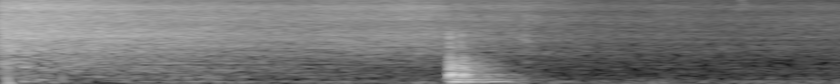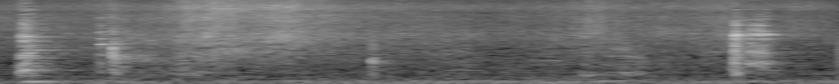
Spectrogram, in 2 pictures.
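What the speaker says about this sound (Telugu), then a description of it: "ఇప్పుడు పప్పు పోసేద్దామండి" Dal poured into a hot tempering of dried red chillies for tamarind-style chintakaya pappu, stirred in the pan with a steady sizzle and several sharp clattering spoon hits close by; no one speaks.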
